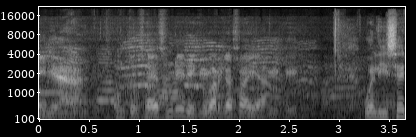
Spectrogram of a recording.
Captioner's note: men speaking Austronesian language; speaking Austronesian language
